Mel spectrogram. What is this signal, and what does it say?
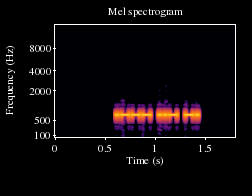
Morse code, heard as a keyed tone, about 46 wpm, 700 Hz. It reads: JUN
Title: USA Call Sign Postfixes - 3 Letters 45wpm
